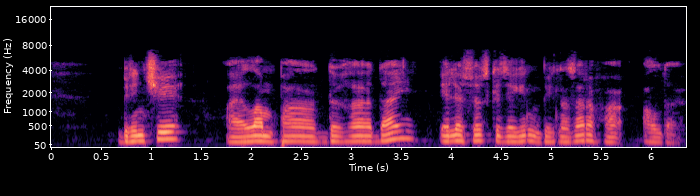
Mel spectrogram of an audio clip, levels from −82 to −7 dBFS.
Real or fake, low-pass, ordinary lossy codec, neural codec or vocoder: real; 7.2 kHz; MP3, 48 kbps; none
